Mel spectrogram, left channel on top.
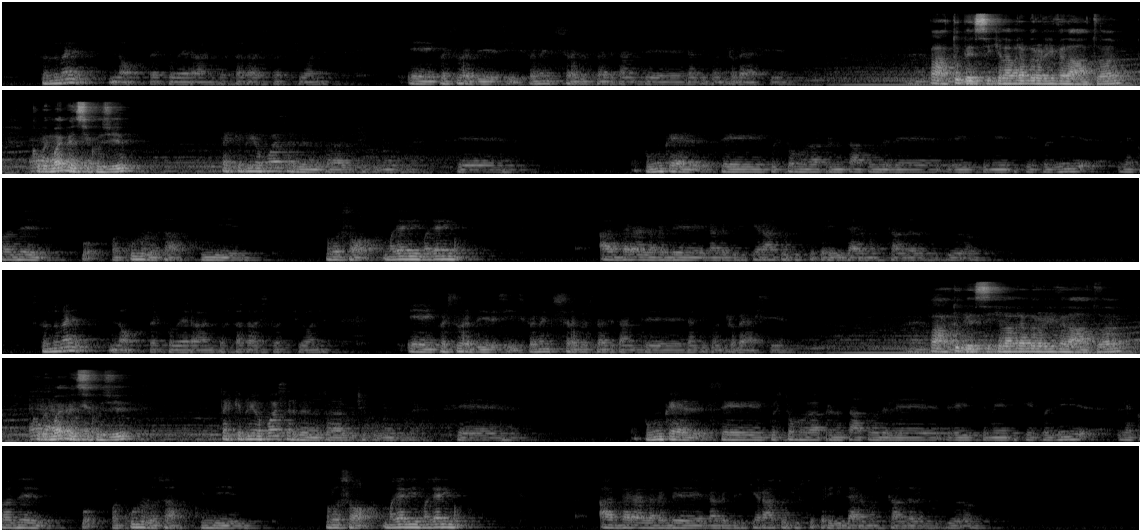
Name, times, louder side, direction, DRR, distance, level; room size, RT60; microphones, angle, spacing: voice 1, 0.4-3.6 4.0-7.9 9.0-10.0 11.6-12.4 13.6-16.6 17.7-23.3 23.6-25.2 26.0-27.4 28.7-32.5, right 1 dB, 60° right, 1.2 m, -38 dB
sound 1, 7.7-16.7, right 1 dB, 10° left, 2.6 m, -48 dB
voice 2, 9.3-12.7, left 3 dB, 40° left, 0.8 m, -28 dB
19.0 x 8.3 x 3.1 m
head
